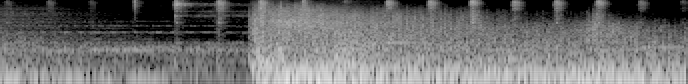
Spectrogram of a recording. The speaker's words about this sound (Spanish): La explosión fue tan poderosa que lanzó a Fowler a medio metro por el pasillo.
